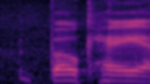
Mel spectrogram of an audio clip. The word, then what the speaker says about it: bokeh: phone model and then B-O-K-E-H, and that might give you ideas on how to get that effect. It's a bokeh effect. People, you'll hear it said pronounced bokeh as well.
